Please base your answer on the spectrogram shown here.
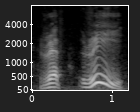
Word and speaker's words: referee: do you pronounce this we pronounce this as ref really it is referee so the last syllable it is the one that will be head louder comparing to the other and so we call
